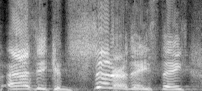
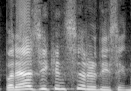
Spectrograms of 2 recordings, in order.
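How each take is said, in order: First: Loud strained cry of a torn man; exasperated anguished shout. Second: Said in the usual way. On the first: Shown as a demonstration. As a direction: cry it out like Joseph in agony. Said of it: "that's really what it was".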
